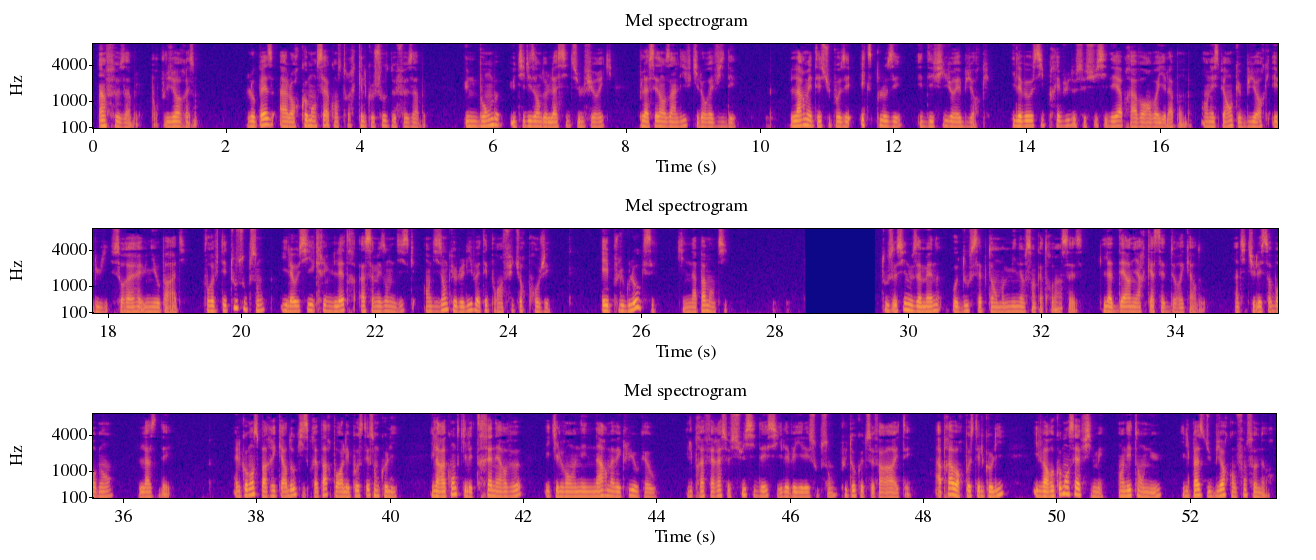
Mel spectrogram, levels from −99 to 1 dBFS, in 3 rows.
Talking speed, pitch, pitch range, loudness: 190 wpm, 130 Hz, 120-140 Hz, -31 LUFS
